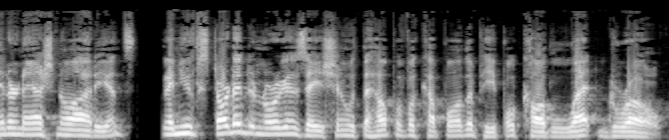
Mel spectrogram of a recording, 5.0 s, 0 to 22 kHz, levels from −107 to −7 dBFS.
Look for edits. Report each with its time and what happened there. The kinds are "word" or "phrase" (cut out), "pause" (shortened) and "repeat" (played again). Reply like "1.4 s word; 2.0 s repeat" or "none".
none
